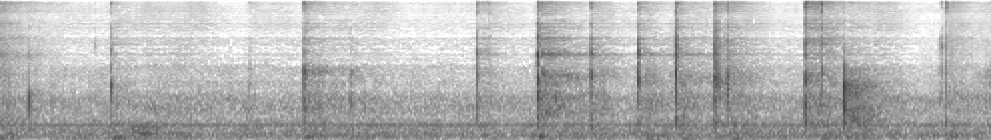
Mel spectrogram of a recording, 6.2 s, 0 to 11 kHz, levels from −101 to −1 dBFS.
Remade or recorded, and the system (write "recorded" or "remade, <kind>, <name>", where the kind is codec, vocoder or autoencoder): remade, codec, HILCodec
